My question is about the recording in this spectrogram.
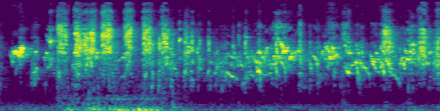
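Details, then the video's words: Pet budgerigars flirting, opening with a whistled note then loud dense squawky chatter over a brief low rumble, settling into softer continuous twittering. "BUDGIES FLIRTING"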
